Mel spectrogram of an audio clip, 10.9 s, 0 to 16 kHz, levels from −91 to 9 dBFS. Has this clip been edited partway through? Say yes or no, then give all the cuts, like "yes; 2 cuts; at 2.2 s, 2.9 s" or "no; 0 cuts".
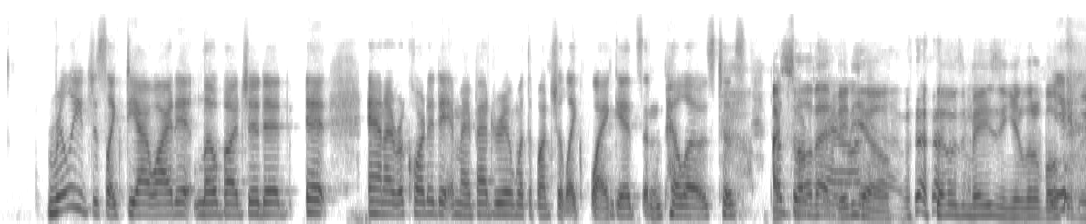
no; 0 cuts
